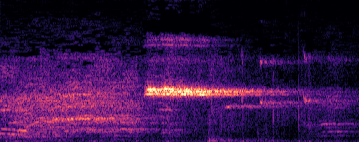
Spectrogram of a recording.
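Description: A referee's whistle blows once briefly.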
